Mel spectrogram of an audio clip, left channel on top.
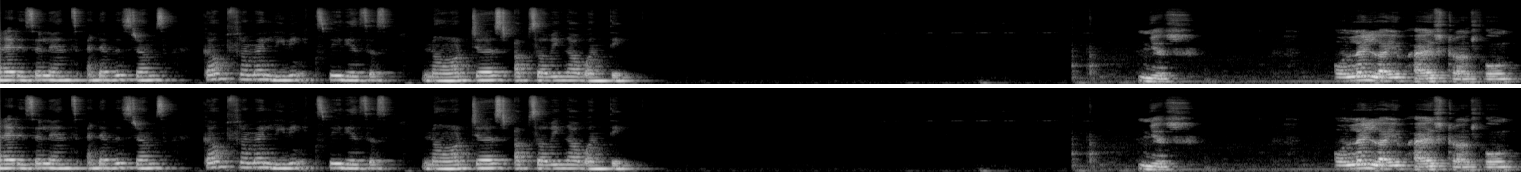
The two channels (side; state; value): both; identical; correlation 1.00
